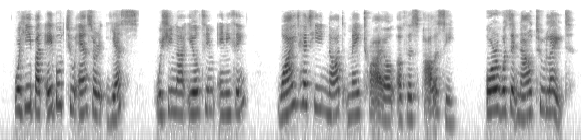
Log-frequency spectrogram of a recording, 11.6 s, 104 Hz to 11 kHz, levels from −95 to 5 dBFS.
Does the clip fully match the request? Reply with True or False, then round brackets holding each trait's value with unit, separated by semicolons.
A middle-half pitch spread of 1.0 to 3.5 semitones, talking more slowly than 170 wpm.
True (2.8 semitones; 145 wpm)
